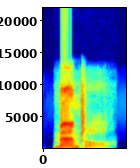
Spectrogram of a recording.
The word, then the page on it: mantel: British English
